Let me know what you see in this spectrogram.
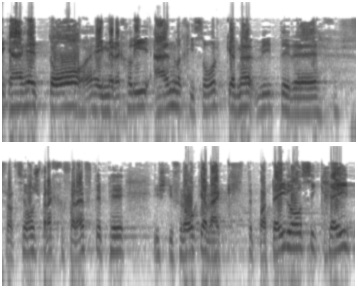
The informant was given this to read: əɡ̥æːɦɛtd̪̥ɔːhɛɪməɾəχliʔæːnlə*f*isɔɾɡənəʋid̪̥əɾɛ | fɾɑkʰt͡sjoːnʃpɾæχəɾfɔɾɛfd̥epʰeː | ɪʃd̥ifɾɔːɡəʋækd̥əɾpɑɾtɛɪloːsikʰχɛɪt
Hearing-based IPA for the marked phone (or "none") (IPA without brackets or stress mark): χ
